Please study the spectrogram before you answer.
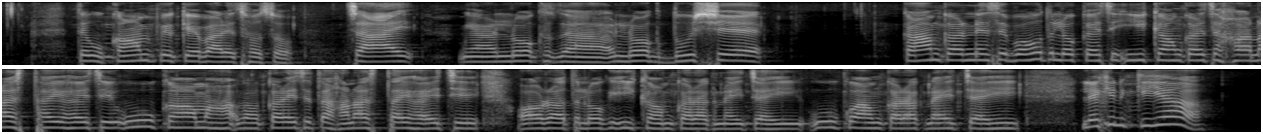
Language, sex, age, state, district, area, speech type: Maithili, female, 45-60, Bihar, Begusarai, rural, spontaneous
